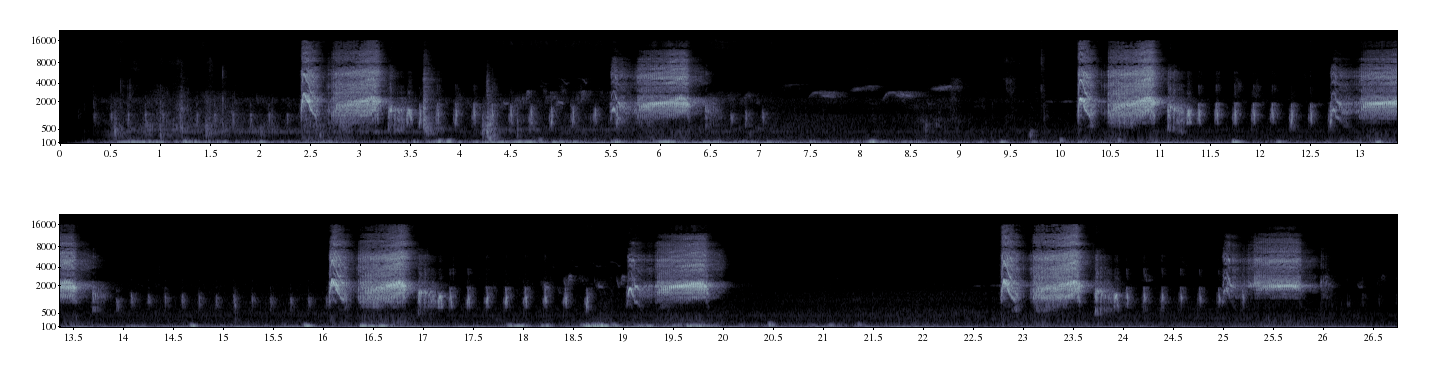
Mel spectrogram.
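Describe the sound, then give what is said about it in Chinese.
A field recording from a wood in Taiwan: loud, repeated calls of bamboo partridges ring out in paired bursts of harsh, rising squawks, each phrase roughly every few seconds, over a steady low rumble with no talking. “这是什么样的一种鸟？”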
